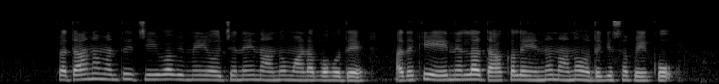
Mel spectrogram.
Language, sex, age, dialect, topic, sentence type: Kannada, female, 18-24, Coastal/Dakshin, banking, question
